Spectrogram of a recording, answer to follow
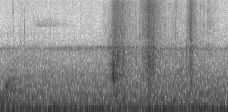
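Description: Footsteps crunching in dry fallen leaves: three quick crackling steps as a disc golfer strides into his throw.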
